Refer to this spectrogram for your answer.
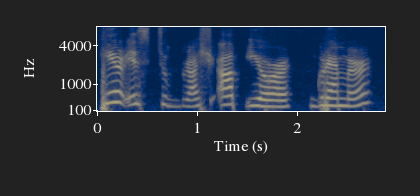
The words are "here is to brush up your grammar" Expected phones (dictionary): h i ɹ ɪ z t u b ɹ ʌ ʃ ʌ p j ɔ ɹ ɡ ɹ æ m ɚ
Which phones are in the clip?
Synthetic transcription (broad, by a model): h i ɹ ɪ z t u b ɹ ʌ ʃ ʌ p j ɔ ɹ ɡ ɹ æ m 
